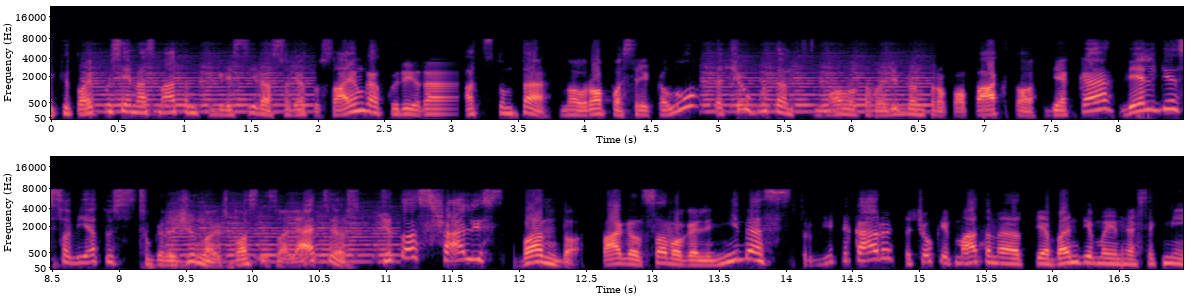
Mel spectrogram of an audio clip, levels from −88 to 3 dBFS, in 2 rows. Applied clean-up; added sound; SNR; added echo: none; Bowed string instrument; 8 dB; none.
